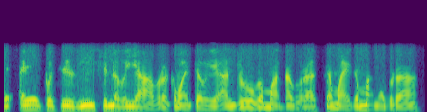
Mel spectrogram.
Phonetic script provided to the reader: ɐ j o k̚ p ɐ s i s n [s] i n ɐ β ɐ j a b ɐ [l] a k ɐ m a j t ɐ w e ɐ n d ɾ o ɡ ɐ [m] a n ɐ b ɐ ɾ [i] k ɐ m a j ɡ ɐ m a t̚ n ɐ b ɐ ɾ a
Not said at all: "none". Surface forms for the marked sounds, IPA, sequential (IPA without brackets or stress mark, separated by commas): s, ɾ, m, a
